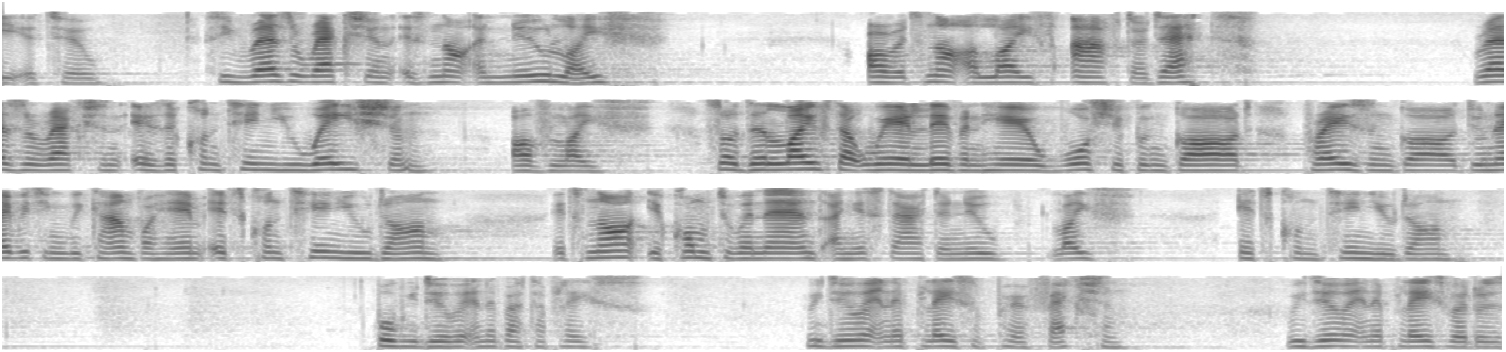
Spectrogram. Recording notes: Recorded live in Liberty Church on 30 April 2023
